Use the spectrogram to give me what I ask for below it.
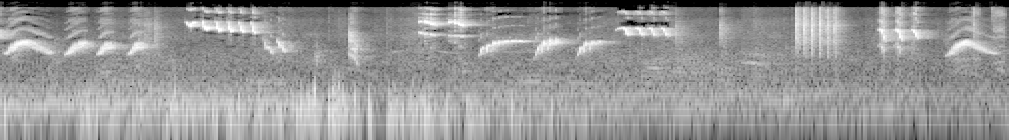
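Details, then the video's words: Flycatcher song of repeated rising-and-falling slurred whistles mixed with high thin notes and a short buzzy burst, lively and irregular, with faint low rustling underneath. "burung sikatan rimba"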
